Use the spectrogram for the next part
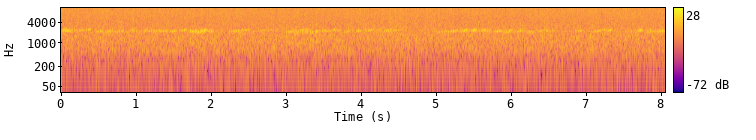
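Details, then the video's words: Forest river frogs give an unbroken high rattling trill that briefly thins around the middle, set against a dense, steady roar of flowing river water. "River and Frogs sleep sounds"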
